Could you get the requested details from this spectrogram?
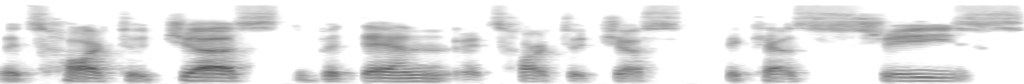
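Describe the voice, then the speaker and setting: In a dry, close sound with no echo, a woman talks at a very slow pace with hardly any pauses. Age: 60s. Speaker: coaching program graduate. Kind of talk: interview. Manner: halting.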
